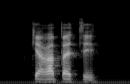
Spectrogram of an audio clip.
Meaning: 1. to run, to make haste 2. to run away
- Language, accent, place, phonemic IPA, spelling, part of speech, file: French, France, Lyon, /ka.ʁa.pa.te/, carapater, verb, LL-Q150 (fra)-carapater.wav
